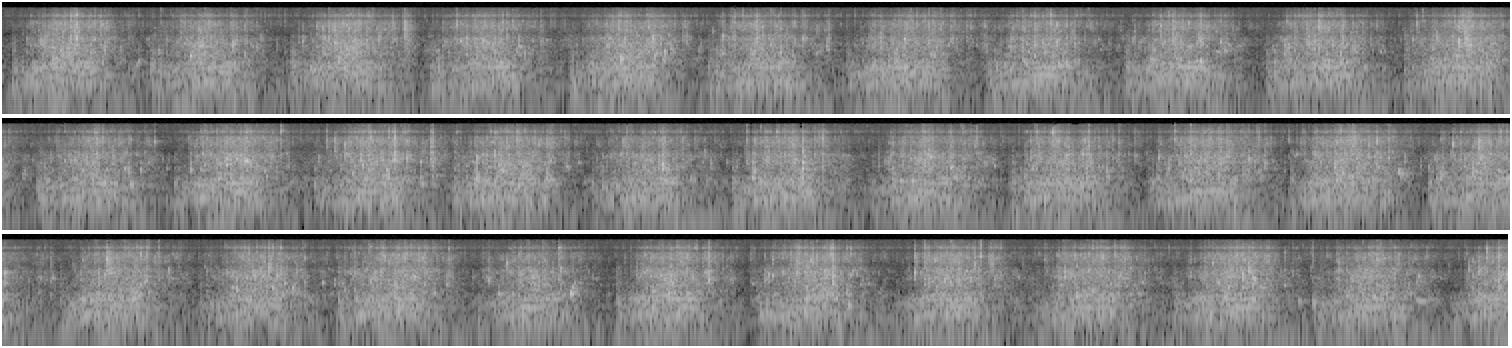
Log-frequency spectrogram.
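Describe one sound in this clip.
Water sloshes and churns in rhythmic surges as a washing machine agitates.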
